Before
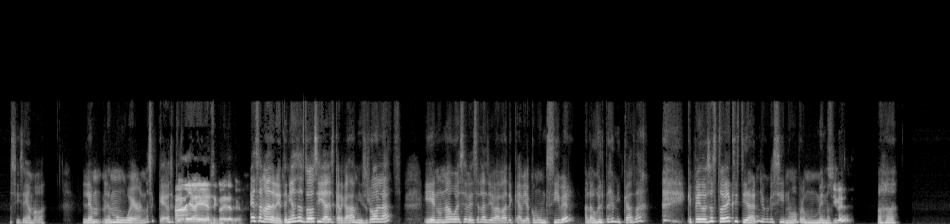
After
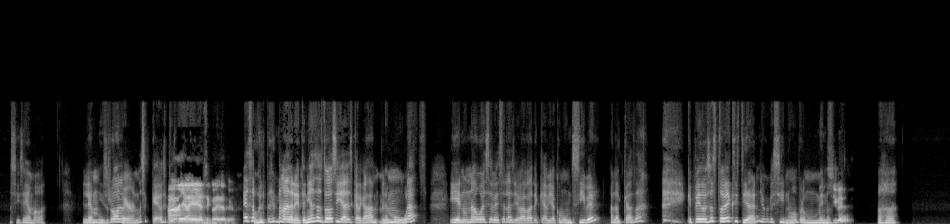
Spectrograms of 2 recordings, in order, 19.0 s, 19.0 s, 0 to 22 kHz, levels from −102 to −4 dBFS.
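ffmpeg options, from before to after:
-filter_complex "[0:a]asplit=8[a][b][c][d][e][f][g][h];[a]atrim=end=1.972[i];[b]atrim=start=7.148:end=7.632[j];[c]atrim=start=2.588:end=5.222[k];[d]atrim=start=11.858:end=12.372[l];[e]atrim=start=5.218:end=7.152[m];[f]atrim=start=1.968:end=2.592[n];[g]atrim=start=7.628:end=11.862[o];[h]atrim=start=12.368[p];[i][j]acrossfade=d=0.004:c1=hsin:c2=hsin[q];[q][k]acrossfade=d=0.004:c1=hsin:c2=hsin[r];[r][l]acrossfade=d=0.004:c1=hsin:c2=hsin[s];[s][m]acrossfade=d=0.004:c1=hsin:c2=hsin[t];[t][n]acrossfade=d=0.004:c1=hsin:c2=hsin[u];[u][o]acrossfade=d=0.004:c1=hsin:c2=hsin[v];[v][p]acrossfade=d=0.004:c1=hsin:c2=hsin"

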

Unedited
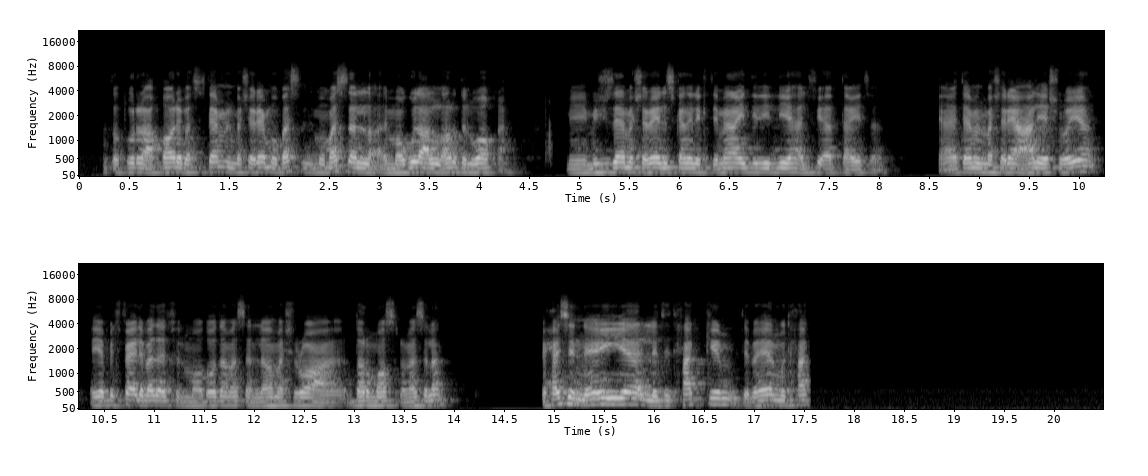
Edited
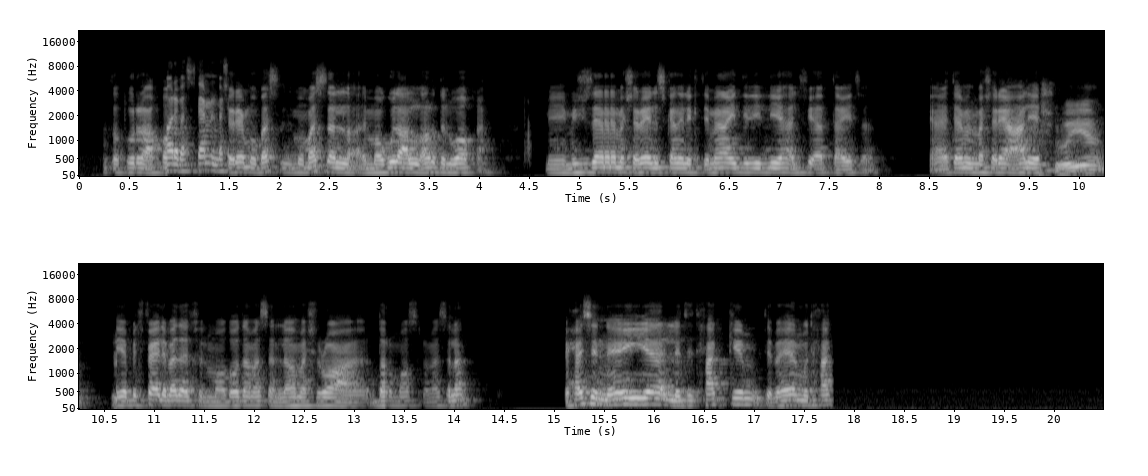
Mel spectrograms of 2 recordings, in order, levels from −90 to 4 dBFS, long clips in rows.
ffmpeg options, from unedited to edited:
-filter_complex "[0:a]asplit=9[a][b][c][d][e][f][g][h][i];[a]atrim=end=0.884[j];[b]atrim=start=0.88:end=1.71,asetpts=PTS-STARTPTS,asetrate=59094,aresample=44100[k];[c]atrim=start=1.706:end=5.472[l];[d]atrim=start=5.408:end=5.472[m];[e]atrim=start=5.408:end=9.694[n];[f]atrim=start=9.69:end=10.4,asetpts=PTS-STARTPTS,asetrate=30429,aresample=44100,atrim=end_sample=45378,asetpts=PTS-STARTPTS[o];[g]atrim=start=10.396:end=13.082[p];[h]atrim=start=13.078:end=13.722,asetpts=PTS-STARTPTS,volume=-11dB[q];[i]atrim=start=13.718[r];[j][k]acrossfade=d=0.004:c1=hsin:c2=hsin[s];[s][l]acrossfade=d=0.004:c1=hsin:c2=hsin[t];[t][m]acrossfade=d=0.004:c1=hsin:c2=hsin[u];[u][n]acrossfade=d=0.004:c1=hsin:c2=hsin[v];[v][o]acrossfade=d=0.004:c1=hsin:c2=hsin[w];[w][p]acrossfade=d=0.004:c1=hsin:c2=hsin[x];[x][q]acrossfade=d=0.004:c1=hsin:c2=hsin[y];[y][r]acrossfade=d=0.004:c1=hsin:c2=hsin"

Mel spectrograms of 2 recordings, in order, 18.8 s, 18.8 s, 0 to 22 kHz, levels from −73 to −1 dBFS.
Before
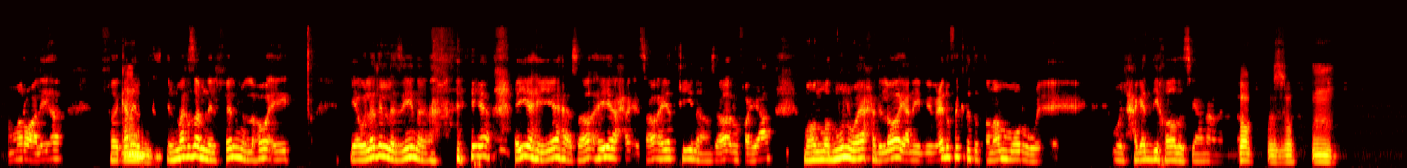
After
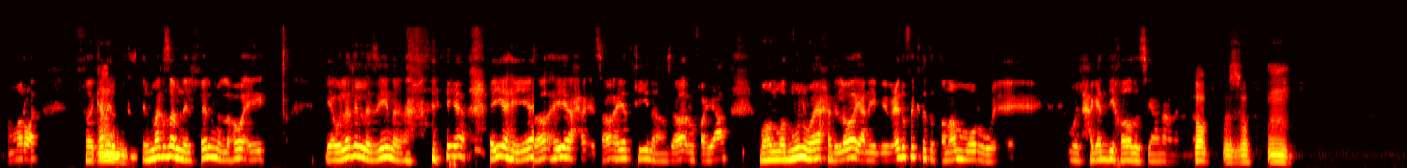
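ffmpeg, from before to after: -filter_complex "[0:a]asplit=3[a][b][c];[a]atrim=end=0.412[d];[b]atrim=start=0.738:end=7.442[e];[c]atrim=start=7.698[f];[d][e]acrossfade=d=0.004:c1=hsin:c2=hsin[g];[g][f]acrossfade=d=0.004:c1=hsin:c2=hsin"

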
